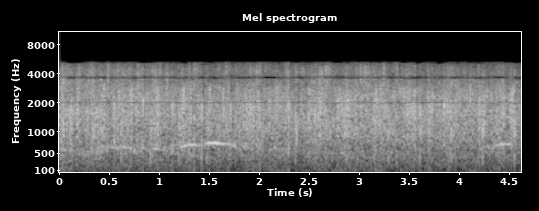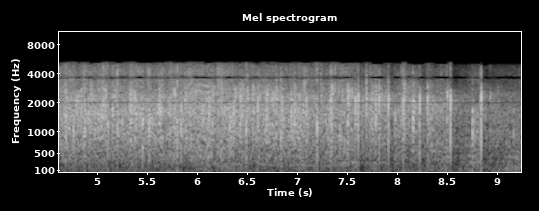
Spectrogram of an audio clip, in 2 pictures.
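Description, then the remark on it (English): A crowd bursts into sustained, loud applause for a polka musician, dense clapping continuing steadily for several seconds before beginning to thin out near the end. “So first of all, let's have a big round of applause for my father right there.”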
